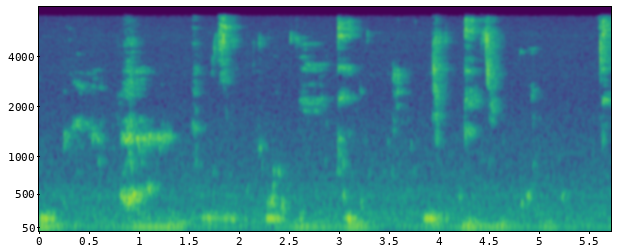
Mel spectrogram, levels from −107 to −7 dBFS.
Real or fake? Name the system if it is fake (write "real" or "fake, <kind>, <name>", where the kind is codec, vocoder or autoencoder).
real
